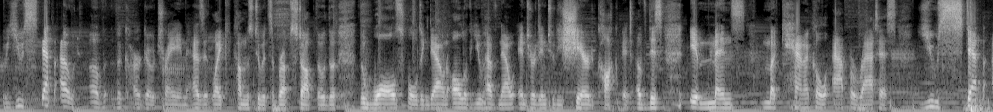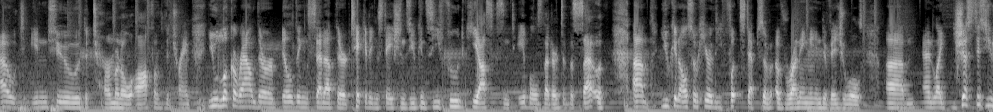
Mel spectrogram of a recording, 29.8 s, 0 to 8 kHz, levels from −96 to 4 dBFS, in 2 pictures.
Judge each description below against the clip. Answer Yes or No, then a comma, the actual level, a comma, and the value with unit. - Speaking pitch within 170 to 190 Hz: No, low, 125 Hz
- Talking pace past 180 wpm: No, average, 175 wpm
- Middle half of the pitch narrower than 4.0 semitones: Yes, average, 2.8 semitones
